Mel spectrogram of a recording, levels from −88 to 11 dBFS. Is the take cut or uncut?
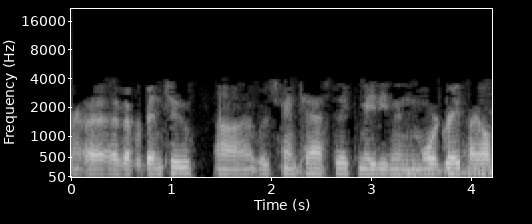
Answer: cut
